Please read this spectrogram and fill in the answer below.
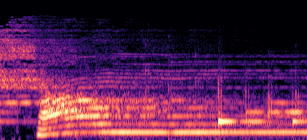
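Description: Meditation music with a chanted mantra. A bright struck sound opens it, then a long low chanted note slides up and settles into a steady hold over a quick pattern of plucked notes.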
